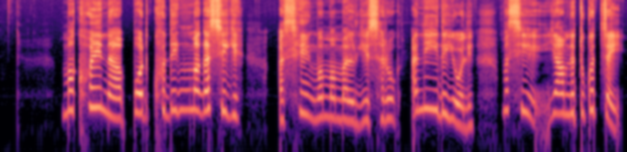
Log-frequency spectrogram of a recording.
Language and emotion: Manipuri, disgusted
